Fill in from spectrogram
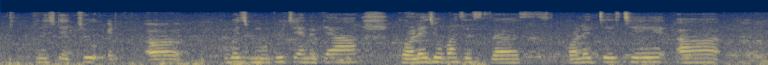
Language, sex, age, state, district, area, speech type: Gujarati, female, 18-30, Gujarat, Valsad, rural, spontaneous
